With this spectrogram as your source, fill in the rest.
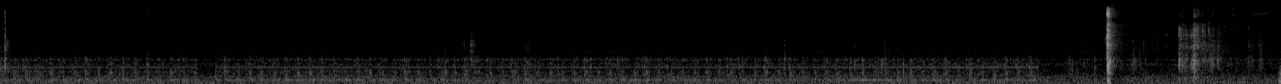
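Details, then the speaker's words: Zoll defibrillator in a demonstration: a small printer gives a steady mechanical whirring hum for about ten seconds, then clicks as it stops, printing the device's test log (last test September 19th, 6 am). "you press report data test log and i can print the test so my last test was september 19th at o 600 print test"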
